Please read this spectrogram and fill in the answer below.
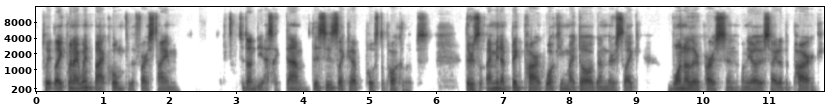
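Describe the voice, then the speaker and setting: Low-voiced man, casual podcast host. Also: a little mellow. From Scotland. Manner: hesitant, rambling, thinking aloud. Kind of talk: casual literary interview.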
